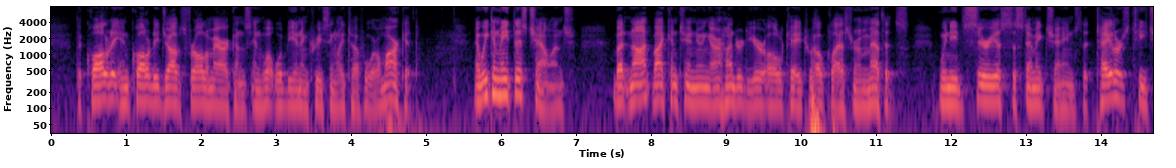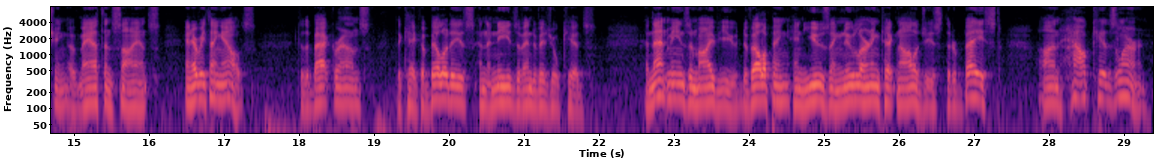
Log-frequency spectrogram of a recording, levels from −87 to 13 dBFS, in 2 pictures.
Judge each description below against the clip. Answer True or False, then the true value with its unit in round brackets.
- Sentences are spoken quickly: False (165 wpm)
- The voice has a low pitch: True (120 Hz)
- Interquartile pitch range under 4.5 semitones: True (3.5 semitones)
